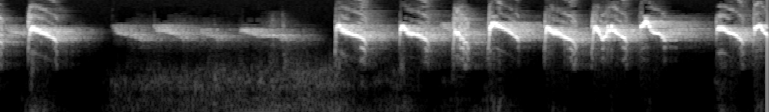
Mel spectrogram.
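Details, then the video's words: Song display of a captive oriental white-eye: faint high twittering at first, then loud quick chirping notes tumbling one after another at a high pitch. "Mata Puteh Happy Buka Sing"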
